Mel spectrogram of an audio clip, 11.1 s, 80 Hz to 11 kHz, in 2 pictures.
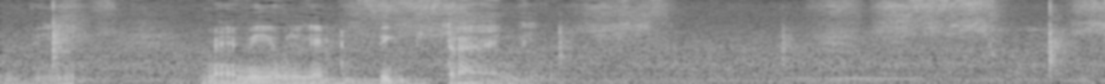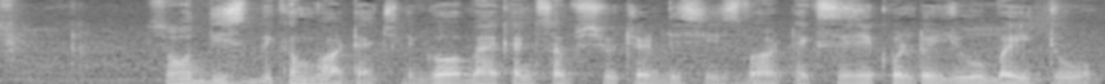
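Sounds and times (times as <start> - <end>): chalk scraping on chalkboard: 1.6 - 5.9, 10.6 - 11.0.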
